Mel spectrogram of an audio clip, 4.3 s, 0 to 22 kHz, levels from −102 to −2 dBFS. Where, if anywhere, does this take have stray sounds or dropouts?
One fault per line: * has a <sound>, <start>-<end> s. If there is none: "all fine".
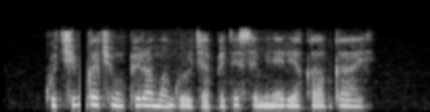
* has a dropout, 0.8-0.9 s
